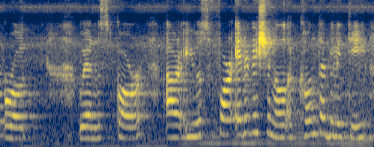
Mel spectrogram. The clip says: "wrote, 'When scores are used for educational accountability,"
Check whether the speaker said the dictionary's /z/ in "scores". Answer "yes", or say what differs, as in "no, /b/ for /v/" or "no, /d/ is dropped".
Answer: no, /z/ is dropped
